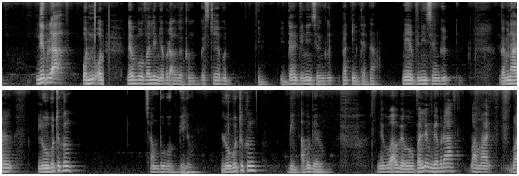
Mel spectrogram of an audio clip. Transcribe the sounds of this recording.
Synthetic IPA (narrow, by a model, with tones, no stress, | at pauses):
ne˦bu˦ɾa˦ | o˨dnu˦ʔo˨ | ne˦bu˦bu˦va˦lːi˦je˨bu˦ɾa̰˨bu˦be˨ki˦nɡa˦skʲe˦je˦bu˦d | i˨da˦˨vi˨ni˦n˨se˨˦ŋɡə˦pa˦ti˨nte˨tna˦ | ne˦je˨vi˨ni˦se˦ŋɡi˦ | ɡa˨mi˦na˦ɾi˦ | lo˨bu˦tu˦kɨ˦n | t͡ʃa˦mbu˦bu˨bi˨lu˦ | lo˨bu˦tu˦kɨ˦n | bi˨la˨bu˦be˨ɾu˦ | ne˦bu˦a̰˨bu˦be˨bu˨va˦lːi˦ŋbe˦bu˦ɾa˦ | ba˦ma˨ba˦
